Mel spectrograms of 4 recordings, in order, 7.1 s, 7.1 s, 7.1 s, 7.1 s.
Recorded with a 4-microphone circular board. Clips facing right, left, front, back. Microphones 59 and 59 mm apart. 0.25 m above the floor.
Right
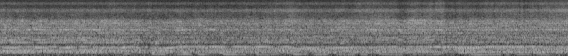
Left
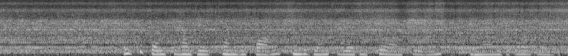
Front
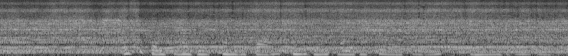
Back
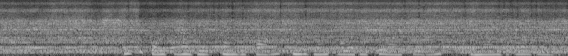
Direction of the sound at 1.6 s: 90° left.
